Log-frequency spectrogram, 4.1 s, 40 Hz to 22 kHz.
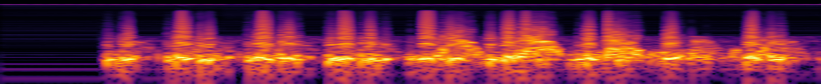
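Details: Rapid whooshing galloping pulses at about 150 a minute: a fetal heartbeat on ultrasound Doppler at 18 weeks of pregnancy, in the normal fetal range.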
